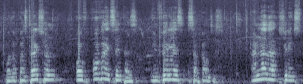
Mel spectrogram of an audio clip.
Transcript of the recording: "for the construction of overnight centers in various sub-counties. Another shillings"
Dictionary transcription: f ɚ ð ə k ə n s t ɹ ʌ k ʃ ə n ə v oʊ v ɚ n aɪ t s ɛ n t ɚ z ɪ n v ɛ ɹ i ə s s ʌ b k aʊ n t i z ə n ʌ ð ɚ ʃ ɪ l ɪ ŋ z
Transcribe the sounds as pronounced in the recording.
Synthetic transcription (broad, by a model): f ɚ ð ə k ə n s t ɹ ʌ k ʃ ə n ə v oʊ v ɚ aɪ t s ɛ n t ɚ z ɪ n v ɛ ɹ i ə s s ʌ b k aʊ n t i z ə n ʌ ð ɚ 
